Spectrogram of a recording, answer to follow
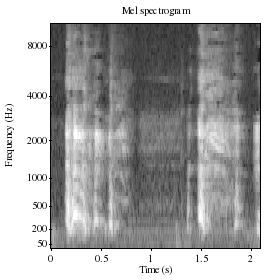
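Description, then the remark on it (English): A person clears their throat into the mic, two rough, voiced bursts separated by a short quiet pause, with a third starting just as it ends. “This is me clearing my throat.”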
